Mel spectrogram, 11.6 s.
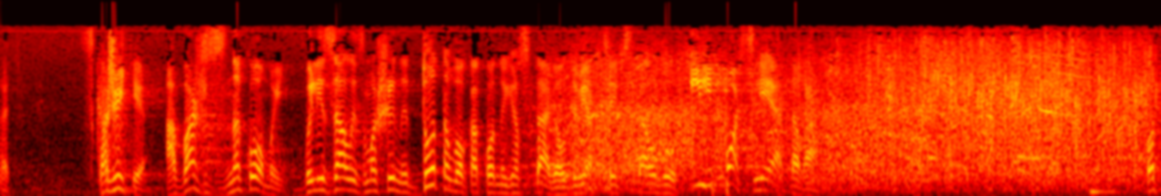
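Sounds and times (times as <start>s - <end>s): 
speech: 0.0s - 0.2s, 0.9s - 8.5s, 10.9s - 11.6s
laughter: 5.2s - 11.6s
audience applauding: 7.9s - 11.6s.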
